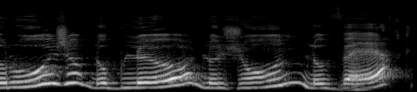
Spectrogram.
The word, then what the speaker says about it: le vert: Le vert. Le vert. Le vert. The T is silent.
